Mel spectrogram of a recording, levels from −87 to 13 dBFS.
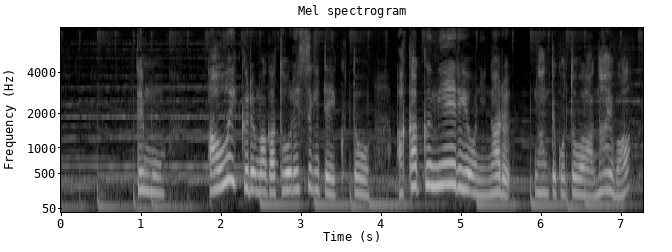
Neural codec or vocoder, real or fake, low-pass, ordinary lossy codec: none; real; none; none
